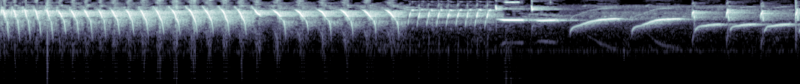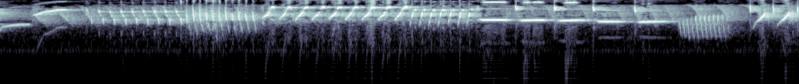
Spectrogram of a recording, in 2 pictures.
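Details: Loper canary's extended rolling song, alternating fast high trills with lower looping whistled notes and sustained rattling passages, varied and continuous.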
